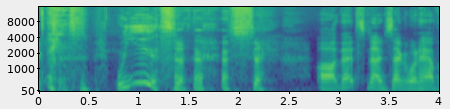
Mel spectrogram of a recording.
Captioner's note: both laughing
